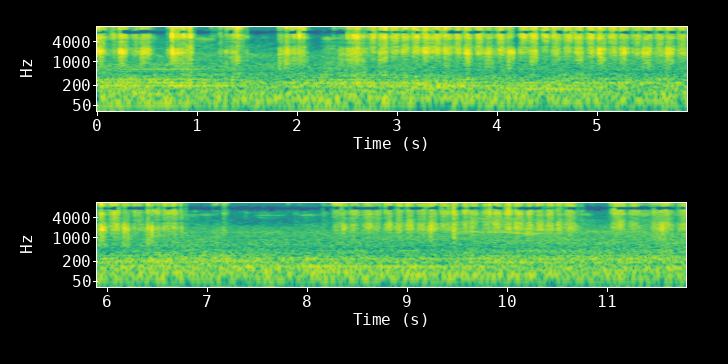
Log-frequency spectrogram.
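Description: Fingernails scratch and fingertips rub across the top surface of a solid concrete curb with a rough aggregate surface. A steady, low, gritty rasp runs throughout, with quick scratchy strokes that blur together rather than standing apart.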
